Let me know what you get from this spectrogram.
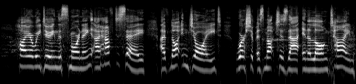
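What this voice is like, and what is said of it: Irish accent. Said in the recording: “this is not a Scottish accent. And the uh, savvy amongst you will know that this is is an Irish accent.”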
